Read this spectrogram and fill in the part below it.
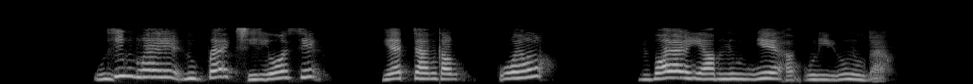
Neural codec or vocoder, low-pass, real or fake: codec, 16 kHz, 0.5 kbps, FreqCodec, larger model; 5.4 kHz; fake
